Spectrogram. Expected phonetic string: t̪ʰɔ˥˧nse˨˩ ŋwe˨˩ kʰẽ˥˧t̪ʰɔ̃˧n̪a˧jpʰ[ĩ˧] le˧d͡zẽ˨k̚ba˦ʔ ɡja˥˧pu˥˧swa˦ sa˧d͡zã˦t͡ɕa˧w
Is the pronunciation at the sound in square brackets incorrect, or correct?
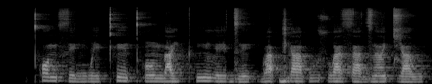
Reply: incorrect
